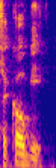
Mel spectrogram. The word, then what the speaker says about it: Okogie: And here's, oops, I want to give you the actual pronunciation. All right. – Josh Okogie. – I'm going to say it's Josh Okogie. – Yeah. There's really not even a contest.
